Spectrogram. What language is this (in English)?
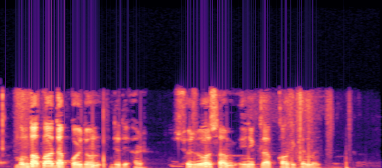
Uyghur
